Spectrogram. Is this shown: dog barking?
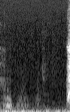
yes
